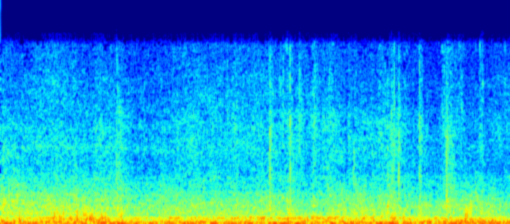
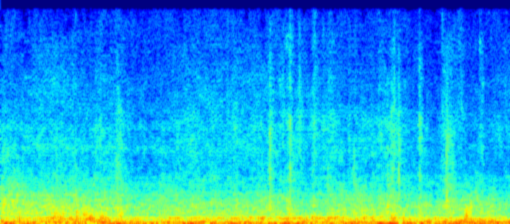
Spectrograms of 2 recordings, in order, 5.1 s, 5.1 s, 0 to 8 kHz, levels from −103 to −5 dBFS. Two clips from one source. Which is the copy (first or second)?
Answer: second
